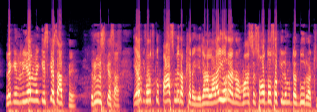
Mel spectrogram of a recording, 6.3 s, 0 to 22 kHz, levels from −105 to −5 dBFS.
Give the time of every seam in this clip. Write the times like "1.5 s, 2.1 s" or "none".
2.5 s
